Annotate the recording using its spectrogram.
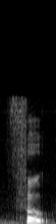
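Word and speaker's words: ふ: hiragana is actually pronounced fu it is the only one that is pronounced as an f sound instead of who it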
